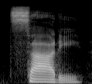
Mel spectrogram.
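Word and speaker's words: צדי: New consonant, tsadi. Tsadi. Tsadi makes a ts sound like in pizza.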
